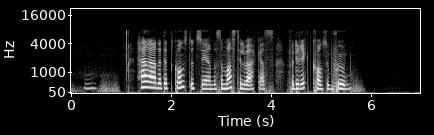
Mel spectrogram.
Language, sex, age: Swedish, female, 26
